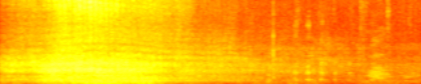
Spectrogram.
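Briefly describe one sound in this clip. Small tyres roll and hiss along asphalt as a light unpowered car coasts past downhill.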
